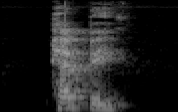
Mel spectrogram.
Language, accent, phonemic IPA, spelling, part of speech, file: French, Canada, /a.pe/, happé, verb, LL-Q150 (fra)-happé.wav
- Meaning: past participle of happer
